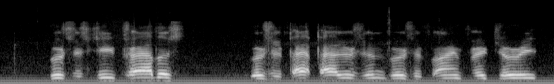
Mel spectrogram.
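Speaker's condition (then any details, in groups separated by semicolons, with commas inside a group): Throat cancer; cancer survivor, alive and well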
